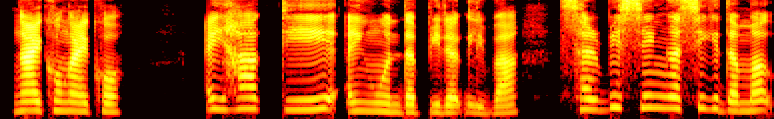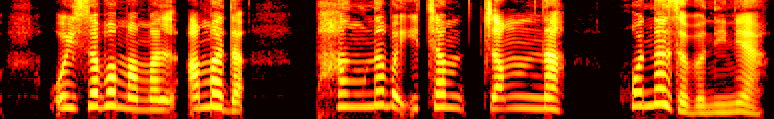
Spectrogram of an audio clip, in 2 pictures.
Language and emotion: Manipuri, disgusted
